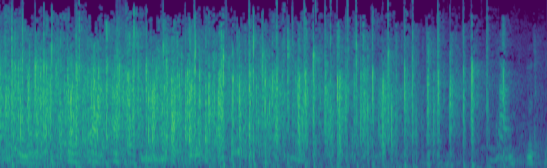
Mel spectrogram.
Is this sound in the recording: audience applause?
yes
